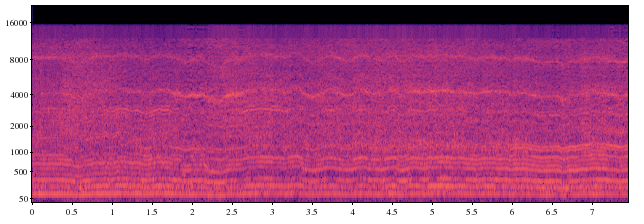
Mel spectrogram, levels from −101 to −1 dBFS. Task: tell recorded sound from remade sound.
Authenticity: recorded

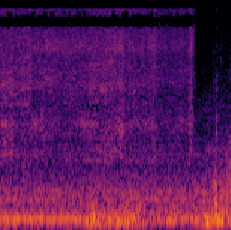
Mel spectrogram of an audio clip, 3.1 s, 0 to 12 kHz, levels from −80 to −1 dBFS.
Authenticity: recorded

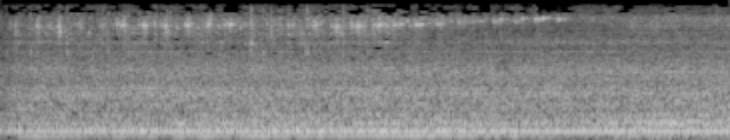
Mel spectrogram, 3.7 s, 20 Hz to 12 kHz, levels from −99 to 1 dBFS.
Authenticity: recorded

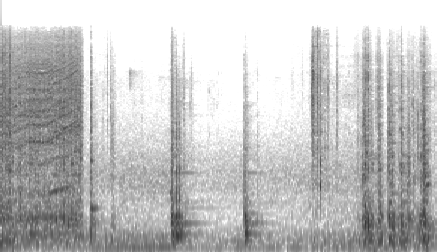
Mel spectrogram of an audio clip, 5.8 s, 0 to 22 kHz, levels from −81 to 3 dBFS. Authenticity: recorded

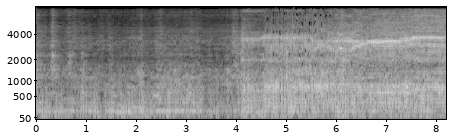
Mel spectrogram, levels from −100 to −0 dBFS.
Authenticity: remade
